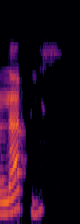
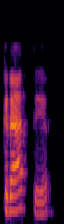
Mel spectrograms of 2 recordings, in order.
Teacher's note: Entonces, ¿dónde presentan la mayor fuerza de voz? En la penúltima sílaba. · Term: palabras graves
